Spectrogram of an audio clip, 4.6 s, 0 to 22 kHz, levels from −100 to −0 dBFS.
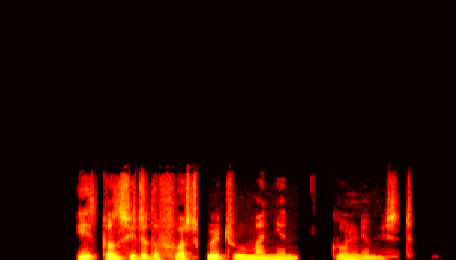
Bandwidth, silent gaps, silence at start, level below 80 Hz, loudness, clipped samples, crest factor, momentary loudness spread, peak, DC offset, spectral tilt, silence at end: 7.8 kHz; 0.98-1.02 s, 1.99-2.06 s, 3.00-3.32 s, 4.01-4.05 s; 0.75 s; -66 dBFS; -25 LUFS; under 0.1%; 20 dB; 14 LU; -6 dBFS; under 0.1%; -6 dB/octave; 0.45 s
